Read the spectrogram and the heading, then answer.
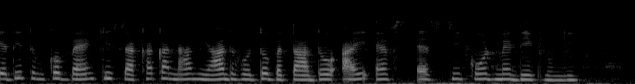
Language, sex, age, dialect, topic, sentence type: Hindi, female, 25-30, Kanauji Braj Bhasha, banking, statement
